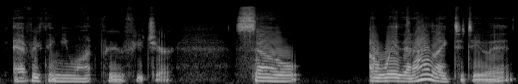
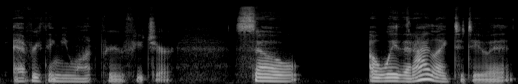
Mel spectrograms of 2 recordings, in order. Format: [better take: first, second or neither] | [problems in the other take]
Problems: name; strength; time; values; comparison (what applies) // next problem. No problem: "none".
second | distortion; heavy; 7 dB below the speech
